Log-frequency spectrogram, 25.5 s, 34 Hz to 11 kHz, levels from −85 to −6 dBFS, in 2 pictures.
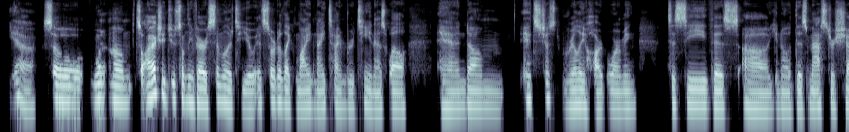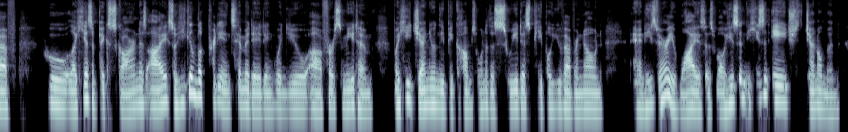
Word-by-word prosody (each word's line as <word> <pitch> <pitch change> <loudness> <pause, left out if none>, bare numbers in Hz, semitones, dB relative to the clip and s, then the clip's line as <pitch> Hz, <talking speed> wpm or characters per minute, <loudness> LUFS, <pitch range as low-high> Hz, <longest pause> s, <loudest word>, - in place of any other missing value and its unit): Yeah, 105 -1 -5
so 130 -4 +5
when, 145 +1 0
um 125 -2 +1
So - - +6
I 145 +3 +6
actually 180 -2 +6
do 145 +1 -3
something 130 -3 +2
very 115 -2 +4
similar 125 -2 +5
to 110 0 -4
you. 100 0 -1
It's 115 +1 +2
sort 125 -1 +1
of 125 - -1
like 110 -2 -1
my 105 0 -1
nighttime 105 0 -4
routine 100 +1 -4
as 95 0 -2
well. 100 -2 0 0.5
And, 105 +1 -4
um, 105 -2 -4 0.3
it's 135 -1 +3
just 145 -2 -1
really 110 +1 -2
heartwarming 100 0 -4 0.5
to 120 - -2
see 110 -1 +4
this, 105 -2 +3
uh, 100 -2 -2
you 95 +2 -13
know, 95 -1 -6
this 105 -1 +2
master 105 0 +1
chef 105 0 +1 0.5
who 110 -4 0
like, 105 -1 -1
he 140 - 0
has 140 - +4
a - - -5
big - - -6
scar 95 +2 +2
on 110 - -5
his 115 - -2
eye, 110 +3 +2
so 120 -3 +1
he 120 +3 -6
can 195 -3 +3
look 160 -2 -1
pretty 130 -2 -4
intimidating 100 -3 -2
when 100 -2 -6
you, 95 0 -3
uh, 95 -2 -1
first 100 +1 +1
meet 110 +2 -3
him. 90 -3 -4 0.3
But 115 - -2
he 145 +2 -3
genuinely 115 -2 0
becomes 100 +1 -6
one 105 +1 -9
of 105 - -8
the 95 - -5
sweetest 105 0 +4
people 100 -1 -8
you've 100 +2 -8
ever 95 -2 -1
known, 95 0 -4 0.5
and 95 -1 -4
he's 110 +4 -1
very 165 +9 +1
wise 95 +1 0
as 90 - -5
well. 95 -2 -3
He's 125 +5 +5
an 150 - -1
he's 145 +3 0
an 175 - -2
aged 130 -2 +1
gentleman. 95 -5 -3
105 Hz, 195 wpm, -23 LUFS, 100-120 Hz, 0.5 s, So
